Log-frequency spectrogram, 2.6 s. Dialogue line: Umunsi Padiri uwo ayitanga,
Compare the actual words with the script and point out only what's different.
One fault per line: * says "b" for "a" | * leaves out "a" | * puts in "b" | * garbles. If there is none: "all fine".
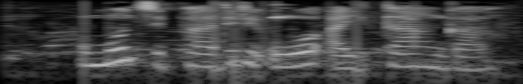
all fine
